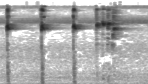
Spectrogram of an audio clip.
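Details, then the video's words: Sky blue opaline and green opaline lovebirds: three sharp, high chirps spaced about half a second apart, followed by a short, quick warbling chatter in a quiet setting. "Lovebirds chirping sounds"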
